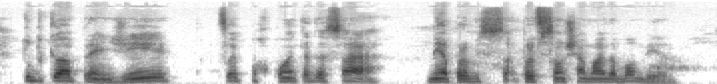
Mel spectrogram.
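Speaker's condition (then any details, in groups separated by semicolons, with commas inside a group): No condition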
